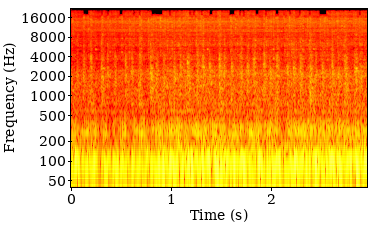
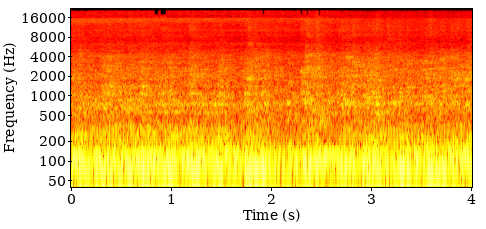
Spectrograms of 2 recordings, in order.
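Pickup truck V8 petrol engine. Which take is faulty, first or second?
first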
